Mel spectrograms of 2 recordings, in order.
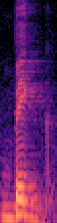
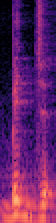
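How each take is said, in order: First: The word ends with a hard g sound. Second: The word ends with a j sound. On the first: The speaker calls it right. "ಇಲ್ಲೆಲ್ಲ ಗನೇ ಇರೋದು" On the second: The speaker calls it wrong. "ಅಂತ ಹೇಳೋಕ್ಕಾಗಲ್ಲ"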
